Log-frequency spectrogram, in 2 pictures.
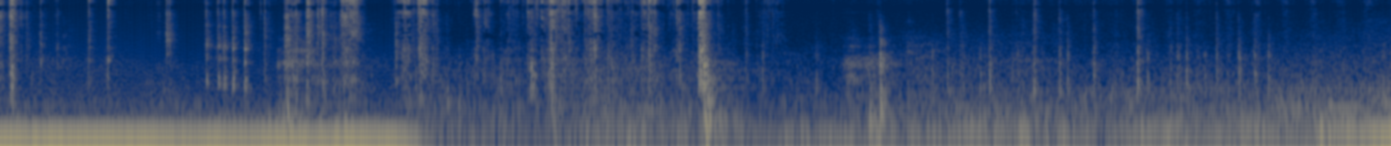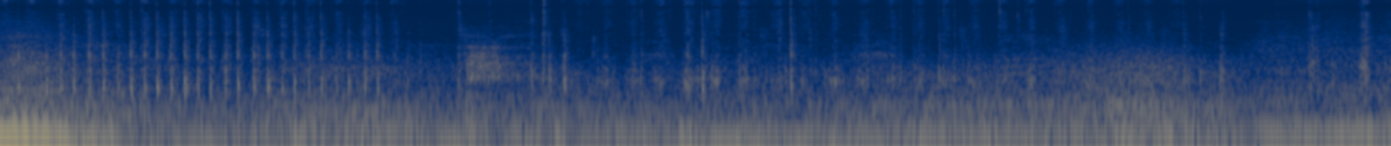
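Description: Small clicks, taps and scratches of hands fitting potentiometers, switch and wiring into a Stratocaster pickguard, with a few sharper clicks around five to seven seconds in. A low hum sounds under it for the first four seconds.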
